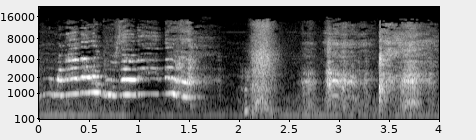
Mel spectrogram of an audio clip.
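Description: A woman's high-pitched, drawn-out squeal lasting about a second and a half, followed by breathy bursts of laughter: her reaction to a bad-tasting vegan flan.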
